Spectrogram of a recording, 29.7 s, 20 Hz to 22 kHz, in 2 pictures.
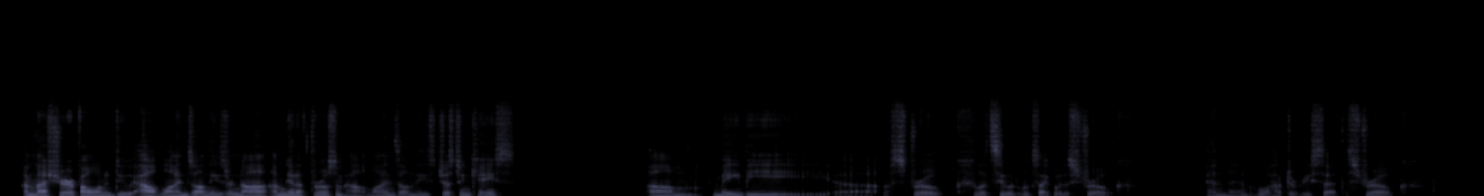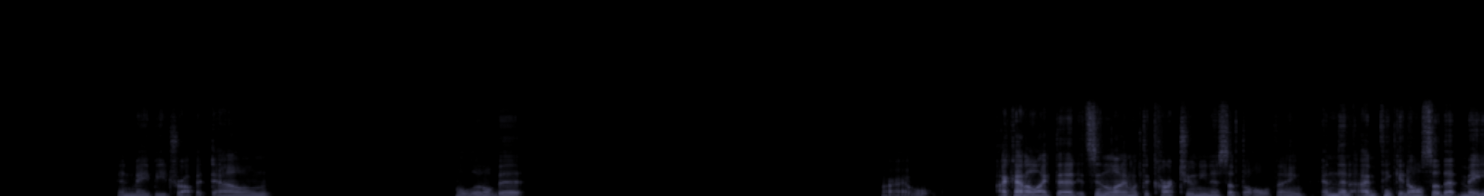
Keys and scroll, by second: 5.1 BackSpace, 18.5 3, 18.8 Return, 21.9 2, 22.2 Return, 26.0 super+-, 27.0 space.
